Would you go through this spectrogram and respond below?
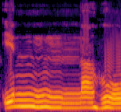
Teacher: Ada tasydid dibaca gunnah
